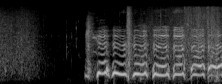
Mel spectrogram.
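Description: A cartoon water splash fading away, then from about a second in a young child's quick, repeated giggling.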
